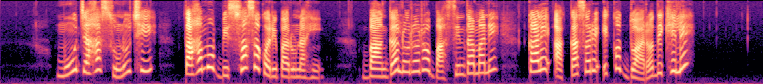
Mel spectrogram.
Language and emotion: Odia, surprised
